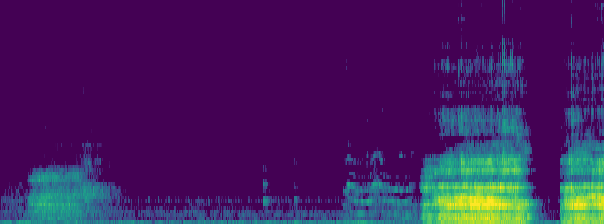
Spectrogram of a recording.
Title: Post-dinner burps🫶❤️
